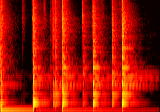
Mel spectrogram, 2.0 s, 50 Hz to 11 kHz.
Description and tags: Djembe Loop 10 - 120 BPM
A djembe loop recorded with the sm57 microphone.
